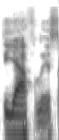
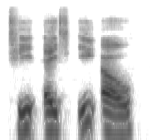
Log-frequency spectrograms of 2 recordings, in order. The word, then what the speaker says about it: Theophilus: Oh, I'm on all social media as Emmanuel Theophilus. I know it sounds hard to spell. I'm Spell it. breaking it down for you. It's TheoPhilus. Theophilus. So Like a Theo, philosopher? Phil, us. Yeah.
